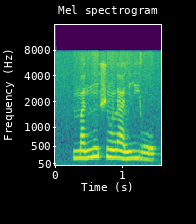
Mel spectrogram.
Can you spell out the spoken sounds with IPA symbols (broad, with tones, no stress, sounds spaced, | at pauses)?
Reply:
m a˧ n ũ˦ ʃ ɔ̃˦ l a˦˨ l i˧ j o˨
